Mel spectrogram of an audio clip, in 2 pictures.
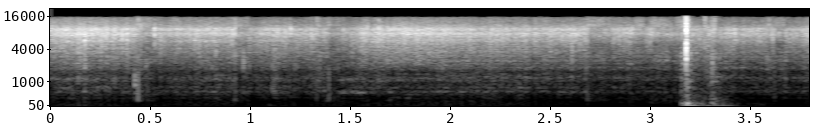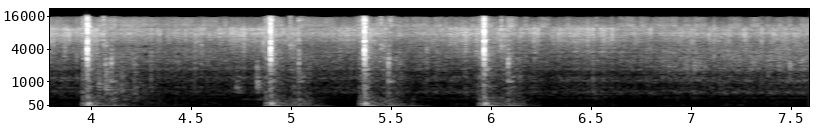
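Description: Chopped onion sizzling in hot olive oil in a pot, stirred with a wooden spoon. From about three seconds in come five sharp knocks of the spoon against the pot and the plate as the chicken pieces are pushed in.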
